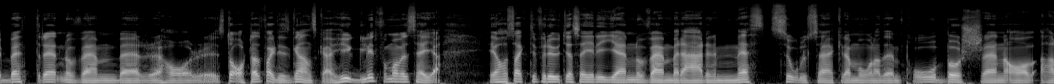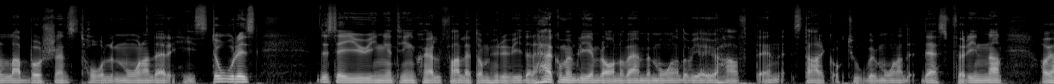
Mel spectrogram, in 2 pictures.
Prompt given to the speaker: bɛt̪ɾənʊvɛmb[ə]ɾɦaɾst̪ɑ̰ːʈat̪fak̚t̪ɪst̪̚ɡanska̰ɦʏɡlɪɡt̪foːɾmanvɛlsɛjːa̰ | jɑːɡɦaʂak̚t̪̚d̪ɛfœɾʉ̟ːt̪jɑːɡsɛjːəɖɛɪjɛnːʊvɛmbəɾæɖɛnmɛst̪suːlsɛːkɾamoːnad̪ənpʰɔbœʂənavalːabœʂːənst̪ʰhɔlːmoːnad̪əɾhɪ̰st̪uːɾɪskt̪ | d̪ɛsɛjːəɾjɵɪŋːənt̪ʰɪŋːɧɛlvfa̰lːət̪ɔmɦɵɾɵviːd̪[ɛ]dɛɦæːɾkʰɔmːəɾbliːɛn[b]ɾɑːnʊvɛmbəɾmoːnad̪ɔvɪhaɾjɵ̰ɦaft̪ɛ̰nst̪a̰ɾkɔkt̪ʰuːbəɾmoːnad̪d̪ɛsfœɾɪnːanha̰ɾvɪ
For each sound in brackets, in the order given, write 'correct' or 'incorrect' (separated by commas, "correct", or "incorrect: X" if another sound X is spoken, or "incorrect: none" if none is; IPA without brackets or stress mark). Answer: correct, incorrect: a, correct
